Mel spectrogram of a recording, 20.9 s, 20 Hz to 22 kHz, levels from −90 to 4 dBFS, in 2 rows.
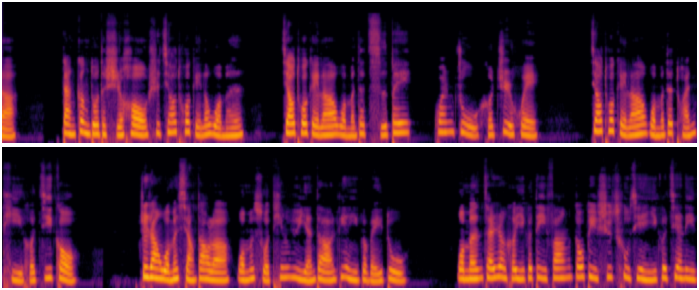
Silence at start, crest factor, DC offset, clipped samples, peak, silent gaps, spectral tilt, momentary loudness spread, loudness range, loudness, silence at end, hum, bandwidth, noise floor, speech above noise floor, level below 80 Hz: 0 s; 20 dB; under 0.1%; under 0.1%; -2 dBFS; 0.78-0.82 s; -7 dB/octave; 8 LU; 4 LU; -21 LUFS; 0 s; none; 13.5 kHz; -78 dBFS; 58 dB; -50 dBFS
